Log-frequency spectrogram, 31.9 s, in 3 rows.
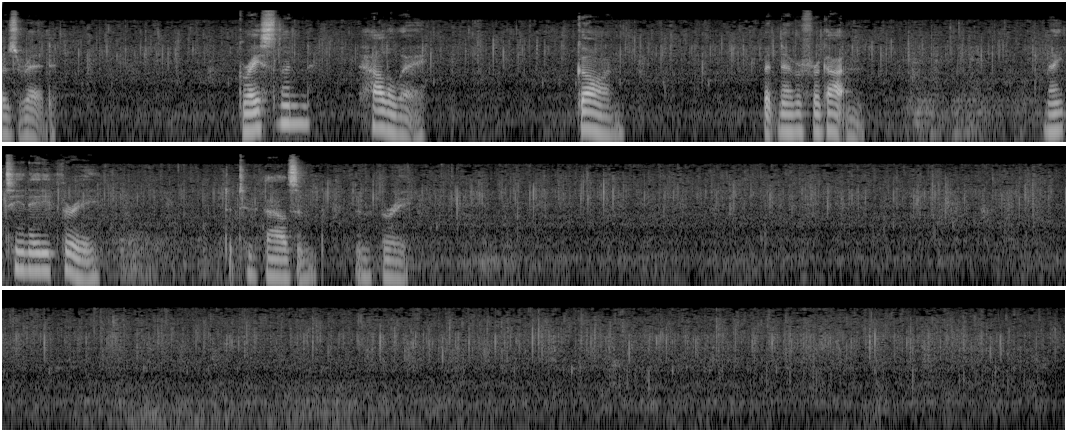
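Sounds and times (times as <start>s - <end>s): rain pattering: 0.0s - 31.9s.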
